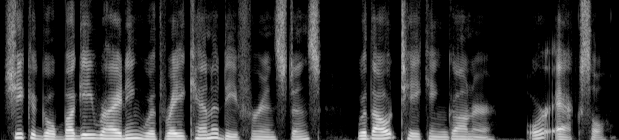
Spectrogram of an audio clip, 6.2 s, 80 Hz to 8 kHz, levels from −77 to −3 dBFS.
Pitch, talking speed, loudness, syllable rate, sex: 165 Hz, 145 wpm, -18 LUFS, 4.6 syllables/s, female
